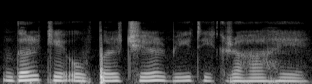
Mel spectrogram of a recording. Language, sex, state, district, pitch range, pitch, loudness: Hindi, female, Arunachal Pradesh, Lower Dibang Valley, 160-180 Hz, 170 Hz, -19 LUFS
